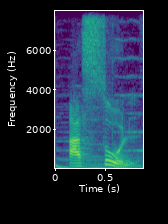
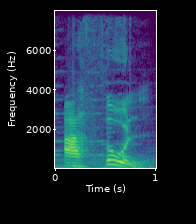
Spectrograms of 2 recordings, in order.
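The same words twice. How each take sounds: First: The Z sounds like an S. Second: The Z sounds like a TH. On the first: "that was the Latin American pronunciation" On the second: "pronounced as like the T H in the English word think"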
